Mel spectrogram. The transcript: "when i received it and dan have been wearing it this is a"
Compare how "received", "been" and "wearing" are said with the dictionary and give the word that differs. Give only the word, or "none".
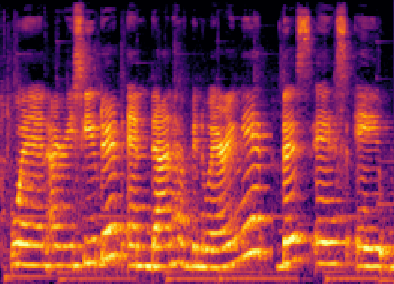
none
